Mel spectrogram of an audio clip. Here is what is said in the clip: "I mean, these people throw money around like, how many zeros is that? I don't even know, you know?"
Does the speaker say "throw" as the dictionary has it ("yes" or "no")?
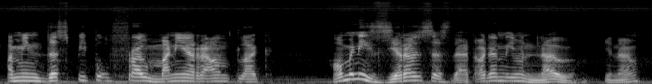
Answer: no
